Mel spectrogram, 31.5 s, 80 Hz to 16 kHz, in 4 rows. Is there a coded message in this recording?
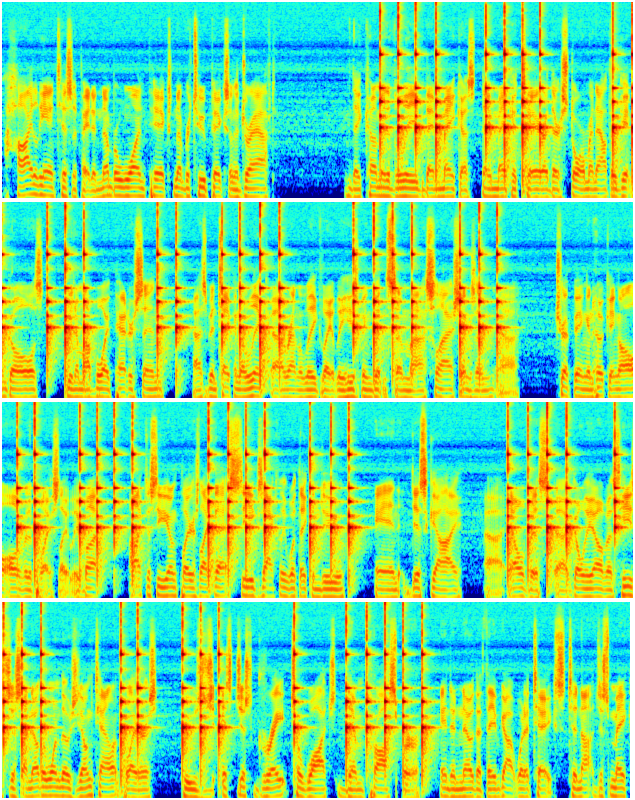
Yes: tap code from 4.7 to 29.0 s, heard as taps on glass, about 4 knocks a second, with room echo and speech in English. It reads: THIS IS THE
